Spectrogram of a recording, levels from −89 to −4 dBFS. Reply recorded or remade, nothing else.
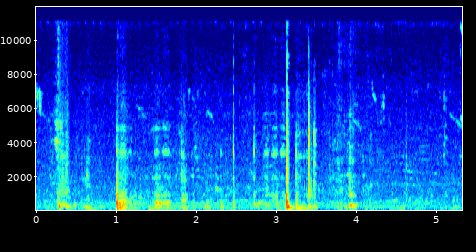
recorded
